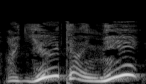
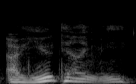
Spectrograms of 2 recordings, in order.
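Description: First: The voice rises at the end. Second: The voice falls at the end. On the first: The speaker calls it wrong. "You don't say" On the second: The speaker calls it right. "He kind of go down in English too, you know? ... You go"

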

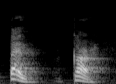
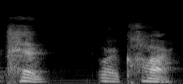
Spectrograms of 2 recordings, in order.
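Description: First: The p and k have no puff of air. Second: The p and k have a puff of air. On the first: "They say" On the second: "they don't have an aspirated equivalent normally. They don't say"

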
